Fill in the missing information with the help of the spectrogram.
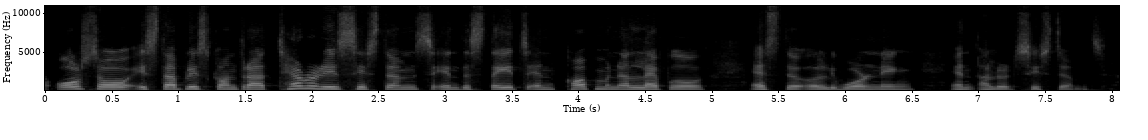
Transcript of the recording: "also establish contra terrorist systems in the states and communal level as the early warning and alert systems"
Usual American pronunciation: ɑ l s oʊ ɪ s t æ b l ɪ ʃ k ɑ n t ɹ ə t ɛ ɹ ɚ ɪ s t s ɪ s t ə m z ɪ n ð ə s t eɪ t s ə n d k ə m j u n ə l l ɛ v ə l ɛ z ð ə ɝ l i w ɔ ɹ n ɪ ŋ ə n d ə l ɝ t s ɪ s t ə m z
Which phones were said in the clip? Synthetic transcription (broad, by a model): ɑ l s oʊ ɪ s t æ b l ɪ ʃ k ɑ n t ɹ ə t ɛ ɹ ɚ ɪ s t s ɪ s t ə m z ɪ n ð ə s t eɪ t s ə n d k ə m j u n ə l l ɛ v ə l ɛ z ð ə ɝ l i w ɔ ɹ n ɪ ŋ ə n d ə l ɝ t s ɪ s t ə m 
